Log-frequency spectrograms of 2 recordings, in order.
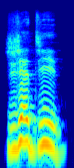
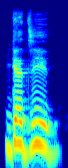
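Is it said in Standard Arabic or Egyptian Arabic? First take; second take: Standard Arabic; Egyptian Arabic. First: It is said in Standard Arabic. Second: It is said in Egyptian Arabic.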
